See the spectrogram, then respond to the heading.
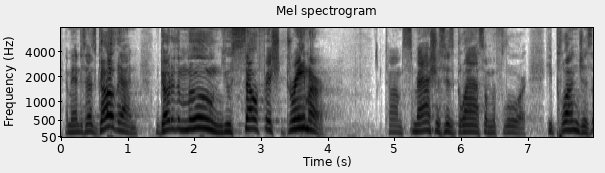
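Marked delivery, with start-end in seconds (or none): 0.5-3.9 high, loud final outburst; furious mother. Acted. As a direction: hurl it after him as he leaves. Mother's last furious retort.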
